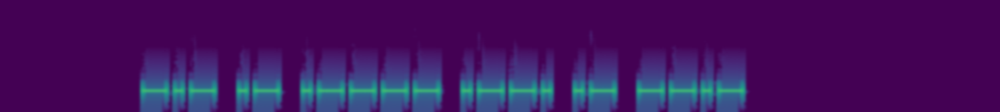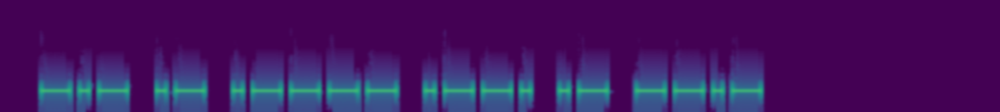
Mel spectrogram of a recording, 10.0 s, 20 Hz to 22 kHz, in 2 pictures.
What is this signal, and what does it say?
Morse code, heard as a keyed tone, about 30 wpm, 700 Hz. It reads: KA1PAQ KA1PAQ
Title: Speed Racing - USA 2x3 Call Signs 25wpm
